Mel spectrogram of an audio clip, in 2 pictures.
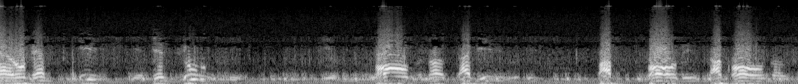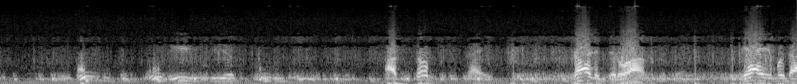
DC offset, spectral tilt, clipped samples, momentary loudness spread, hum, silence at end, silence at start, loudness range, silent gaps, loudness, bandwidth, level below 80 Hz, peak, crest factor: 0.4%; -7 dB/octave; 0.4%; 17 LU; none; 0 s; 0 s; 7 LU; none; -12 LUFS; 17 kHz; -26 dBFS; 0 dBFS; 12 dB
